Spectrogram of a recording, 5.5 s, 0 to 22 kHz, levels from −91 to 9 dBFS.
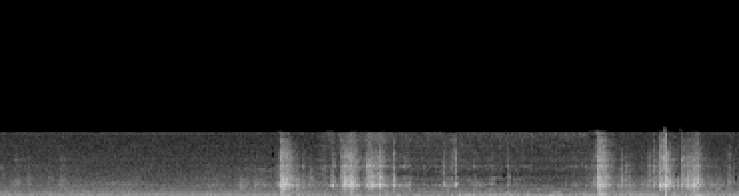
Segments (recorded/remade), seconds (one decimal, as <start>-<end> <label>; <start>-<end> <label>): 0.0-2.4 recorded; 2.4-4.4 remade; 4.4-5.5 recorded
